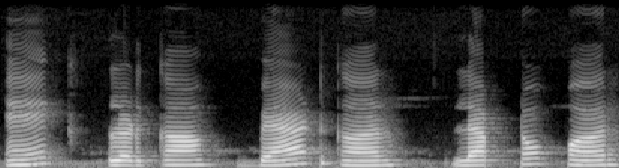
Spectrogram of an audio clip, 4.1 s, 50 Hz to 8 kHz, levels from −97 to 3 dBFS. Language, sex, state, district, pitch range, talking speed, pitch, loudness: Hindi, female, Punjab, Fazilka, 215-250 Hz, 70 wpm, 225 Hz, -15 LUFS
